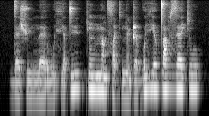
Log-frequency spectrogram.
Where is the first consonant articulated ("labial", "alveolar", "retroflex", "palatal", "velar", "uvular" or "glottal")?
alveolar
